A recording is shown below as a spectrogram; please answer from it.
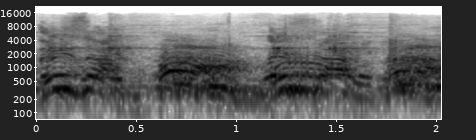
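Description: A group of mikoshi bearers shouting a rhythmic carrying chant together, about two calls a second. This is the call that keeps the bearers in step under the portable shrine.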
